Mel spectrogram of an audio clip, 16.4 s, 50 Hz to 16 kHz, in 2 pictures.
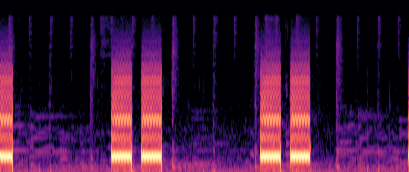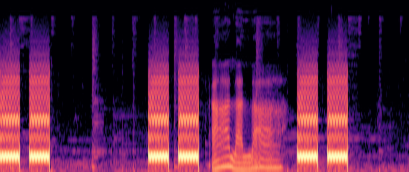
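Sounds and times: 
telephone ringing tone on unanswered call heard from the caller's end: 0:00.0 - 0:00.4, 0:02.2 - 0:03.3, 0:05.2 - 0:06.3, 0:08.2 - 0:09.2, 0:11.2 - 0:12.2, 0:14.1 - 0:15.2
speech: 0:13.0 - 0:14.0.

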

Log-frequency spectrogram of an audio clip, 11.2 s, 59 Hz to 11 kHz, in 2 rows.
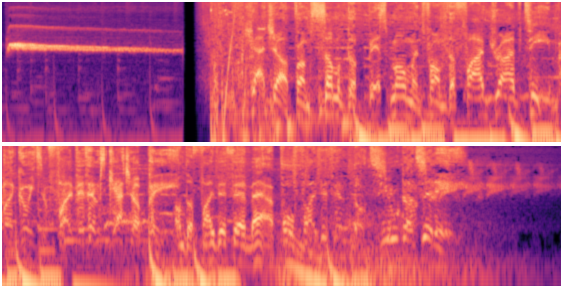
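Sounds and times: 
referee's whistle blast blown to signal the end of play: 0:00.0 - 0:01.8
speech: 0:02.5 - 0:10.3.

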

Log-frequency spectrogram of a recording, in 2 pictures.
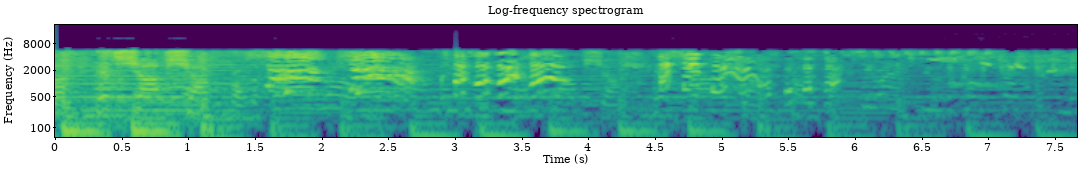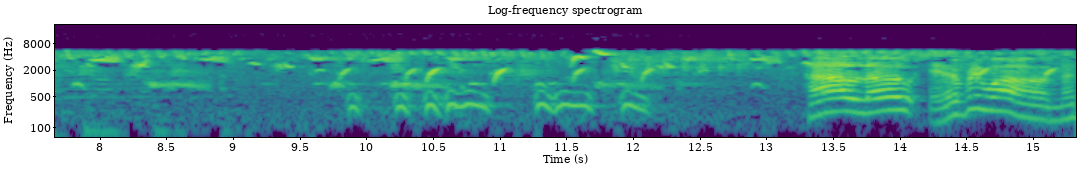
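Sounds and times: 
birds chirping chorus: 0:01.0 - 0:15.3
laughter: 0:01.6 - 0:07.8, 0:09.9 - 0:12.2
hoot-like bird calls: 0:06.6 - 0:13.2
speech: 0:13.4 - 0:15.3.

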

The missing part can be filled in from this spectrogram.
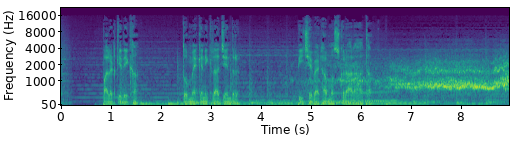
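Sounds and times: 
speech: 0:00.8 - 0:01.7, 0:02.4 - 0:03.8, 0:04.7 - 0:06.4
car tire screeching while skidding to a halt: 0:04.4 - 0:08.9.

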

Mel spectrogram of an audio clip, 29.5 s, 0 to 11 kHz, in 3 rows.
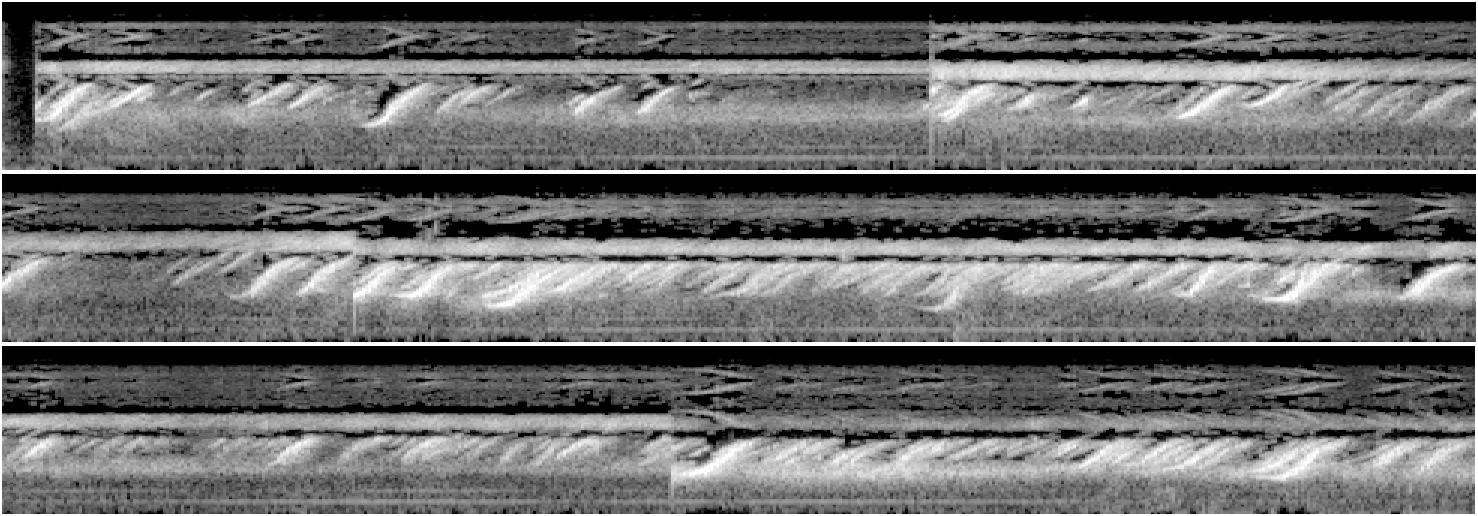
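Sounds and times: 
Van Allen belt whistles and chirps recorded by satellites: 0:00.0 - 0:29.4
steady high tone: 0:00.0 - 0:29.4.

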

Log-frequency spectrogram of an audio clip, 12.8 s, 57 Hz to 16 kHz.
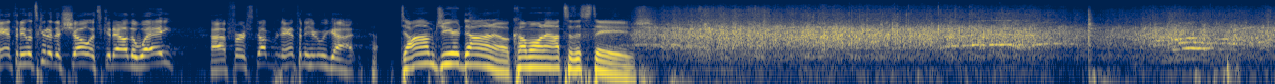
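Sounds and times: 
speech: 0:00.0 - 0:06.6
large crowd applauding: 0:06.4 - 0:12.7
whistles and cheers: 0:06.4 - 0:12.7.

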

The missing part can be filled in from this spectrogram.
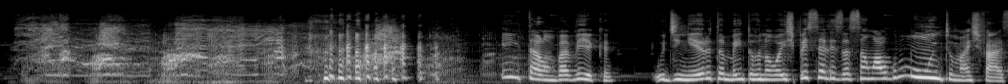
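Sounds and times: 
pig squealing and grunting: 0:00.0 - 0:05.5
laughter: 0:02.4 - 0:05.3
speech: 0:05.3 - 0:10.0.

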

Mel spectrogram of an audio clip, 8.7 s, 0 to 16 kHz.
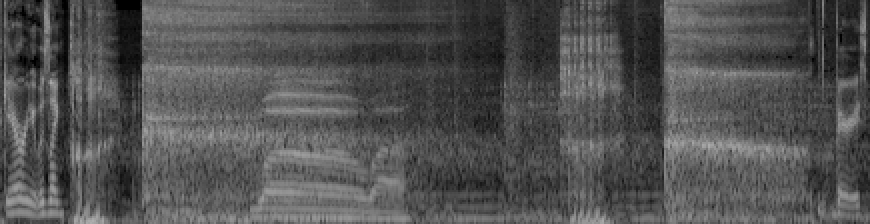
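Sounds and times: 
speech: 0:00.0 - 0:01.1, 0:02.5 - 0:04.2, 0:08.4 - 0:08.6
man snoring: 0:00.7 - 0:08.2.

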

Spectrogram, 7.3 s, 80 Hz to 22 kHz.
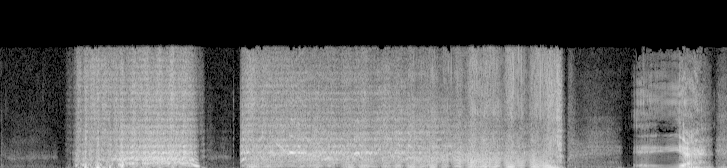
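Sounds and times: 
raspy buzzing from blowing through a paper drinking straw: 0:01.2 - 0:05.6
speech: 0:06.8 - 0:07.1.

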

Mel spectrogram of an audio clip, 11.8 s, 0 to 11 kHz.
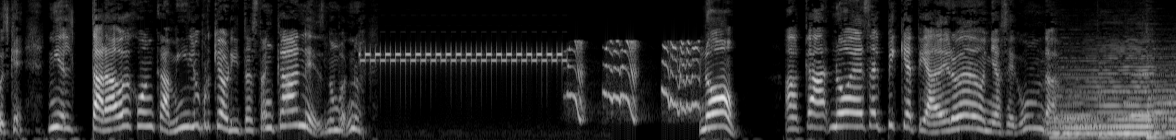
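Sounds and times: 
speech: 0:00.0 - 0:03.8, 0:07.0 - 0:10.8
cell phone ringing: 0:03.6 - 0:07.0.

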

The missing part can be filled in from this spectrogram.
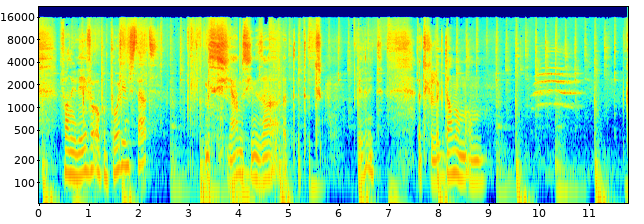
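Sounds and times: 
speech: 0:00.5 - 0:02.5, 0:03.3 - 0:05.7, 0:06.4 - 0:06.9, 0:07.6 - 0:09.0
cat meowing loudly: 0:09.8 - 0:11.0.

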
